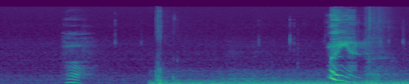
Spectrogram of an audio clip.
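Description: A young man speaks briefly into a close microphone, with animation.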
